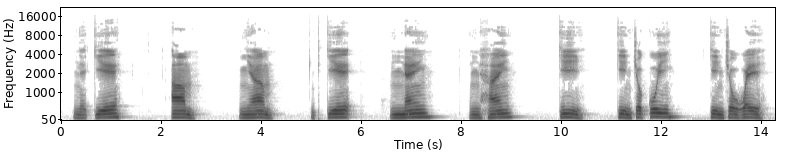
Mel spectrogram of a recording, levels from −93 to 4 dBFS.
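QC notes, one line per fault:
No technical faults are present in the speech signal.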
